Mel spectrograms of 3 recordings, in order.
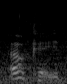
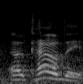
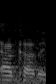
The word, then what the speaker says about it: Alcalde: I have Alcade. Alcalde. I got to say it right, Alcalde.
